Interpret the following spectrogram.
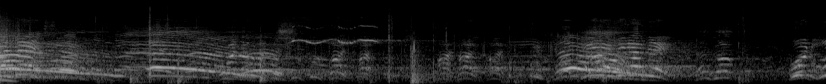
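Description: Indistinct shouting voices in a fight arena, with a single sharp thud of a blow landing about four seconds in. A short warbling whistle comes just before it.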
